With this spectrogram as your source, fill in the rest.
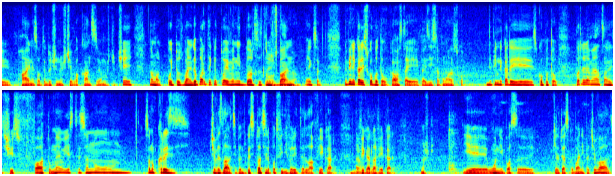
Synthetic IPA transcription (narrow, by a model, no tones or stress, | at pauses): t͡ʃehajnesawt̪ed̪ut͡ʃnuʃt͡ʃe̞vakant̪sə̥sawmuʃt̪ut͡ʃe̞ | no̞rmalpujt̪ot̪sʲbanid̪eo̞paɾt̪ekət̪uajve̞nit̪̚d̪oarsəst̪ɾɨnʃbanʲe̞ɡzak̚t̪d̪e̞pind̪ekaɾejesko̞pult̪əwkamast̪ajekajzisakumasko̰p̚ | d̪e̞pind̪ekaɾe̞jesko̞pult̪əw | pəɾe̞ɾeameaast̪aneʃis | fat̪ulme̞wje̞st̪ʰe̞sənu | sənukɾe̞zʲ | t͡ʃe̞vezʲlaalt̪sipent̪ɾukəsi̥t̪uat̪sile̞po̞t̪fid̪ife̞ɾit̪e̞lafije̞ka̰ɾe̞̰ | lafiekaɾelafije̞ka̰ɾe̞̰ | nuʃt̪u̥ | je̞unipoat̪sə | kʲe̞lt̪ujaskəbanipe̞t͡ʃe̞vaalt̪sʲ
